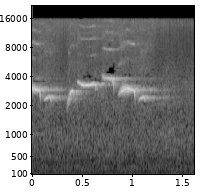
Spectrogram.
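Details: Hwamei (Garrulax canorus), introduced bird recorded 30 June 2015 in Chofu, Japan, practising song: a brief run of clear, slurred notes rising and falling in pitch, three or four phrases in under two seconds over a quiet background.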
